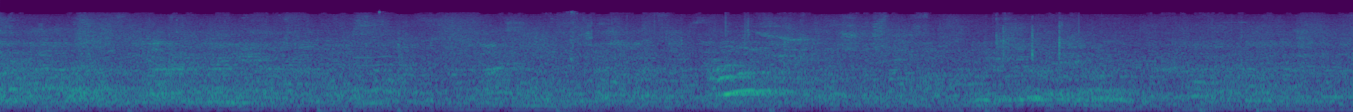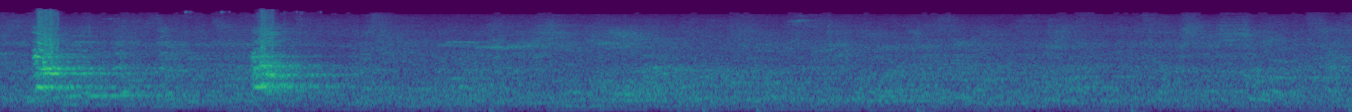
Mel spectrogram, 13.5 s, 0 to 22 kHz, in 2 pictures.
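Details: At a Kyiv dog gathering in 2015, an American Staffordshire Terrier lets out a soft early yap, then two loud abrupt barks a second apart, surrounded by continuous murmuring voices of people.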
